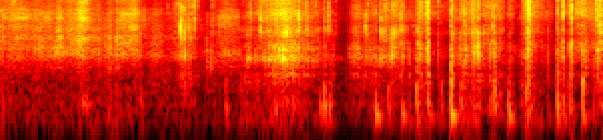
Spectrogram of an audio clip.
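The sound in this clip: A wrapper is torn open with many quick crinkling and crackling rustles in an uneven, busy run of bursts, with no voices.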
